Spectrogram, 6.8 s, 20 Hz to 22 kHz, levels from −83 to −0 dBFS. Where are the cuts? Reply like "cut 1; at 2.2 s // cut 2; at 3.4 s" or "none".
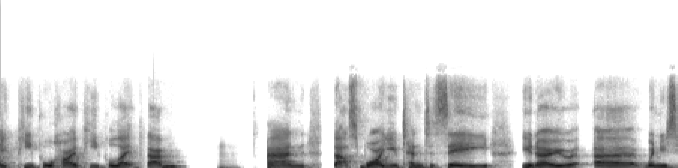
none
